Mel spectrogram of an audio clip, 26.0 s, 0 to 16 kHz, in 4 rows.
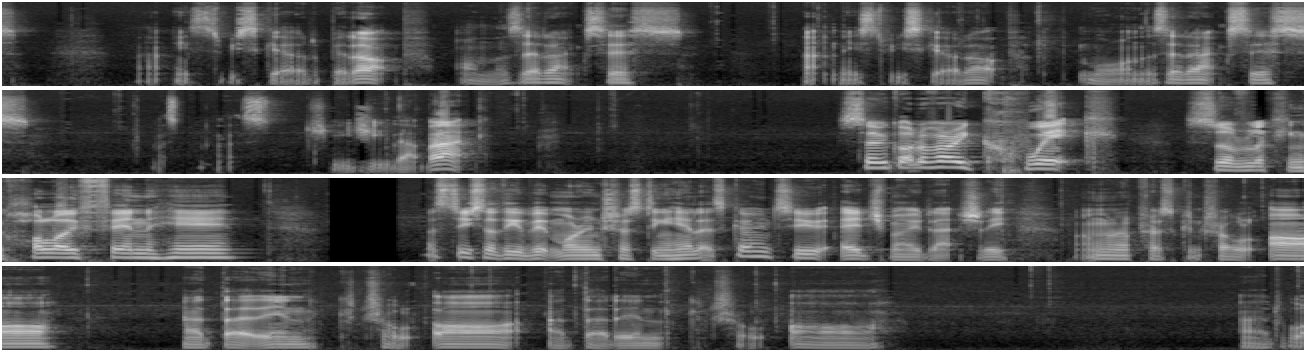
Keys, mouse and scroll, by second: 0.9 s, 3.8 alt+click, 5.2 s, 8.4 g, 9.3 Tab, 9.6 click, 10.0-14.5 middle drag, 15.0 Tab, 15.3-15.7 shift+drag, 16.2 Tab, 18.6 ctrl+r, 21.4 ctrl+r, 23.3 ctrl+r.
